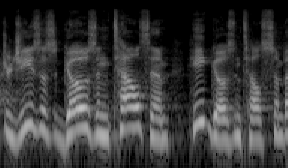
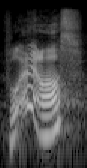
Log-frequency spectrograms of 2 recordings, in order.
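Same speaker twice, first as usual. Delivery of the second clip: incredulous press-conference rant, higher and louder; Jim Mora rant; 6 semitones higher, 6 dB louder than usual. Retold or imitated. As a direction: rant in disbelief like the coach. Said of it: "Sounds like Jim Mora, playoffs".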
